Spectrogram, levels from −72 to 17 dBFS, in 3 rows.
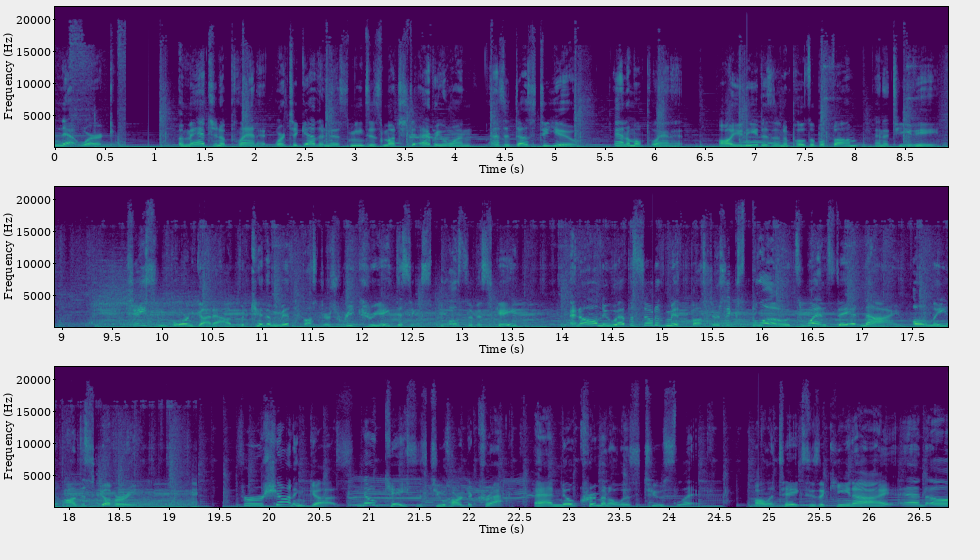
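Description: Brief clicks or tiny skips at 0.93, 2.93, 6.92, 12.91, 14.91, 18.90 and 24.89 s come from overlap between stream segments: overlapping timestamps on 2-second segments make the player trim a few milliseconds, so the waveform jumps.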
